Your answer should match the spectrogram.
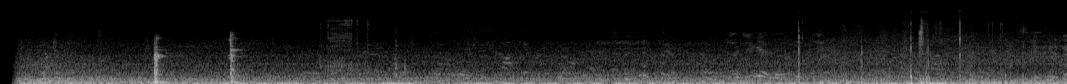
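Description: Steady low rumble of street traffic, with a few sharp clicks.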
